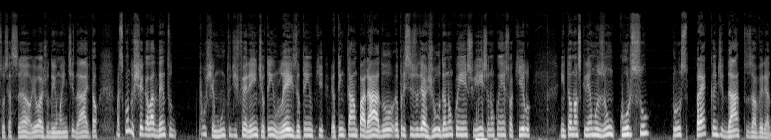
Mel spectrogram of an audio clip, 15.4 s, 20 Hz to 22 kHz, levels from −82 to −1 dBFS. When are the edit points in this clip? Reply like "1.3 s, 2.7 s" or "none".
6.5 s

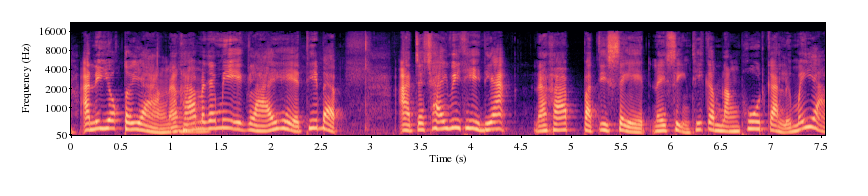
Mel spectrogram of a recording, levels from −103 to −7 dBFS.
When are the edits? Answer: none

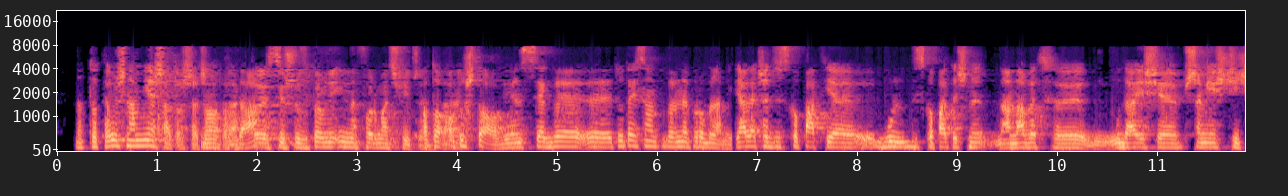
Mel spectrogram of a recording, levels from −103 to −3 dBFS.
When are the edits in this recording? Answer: none

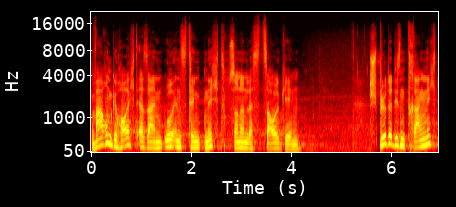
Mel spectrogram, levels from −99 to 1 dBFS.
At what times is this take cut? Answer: 5.5 s

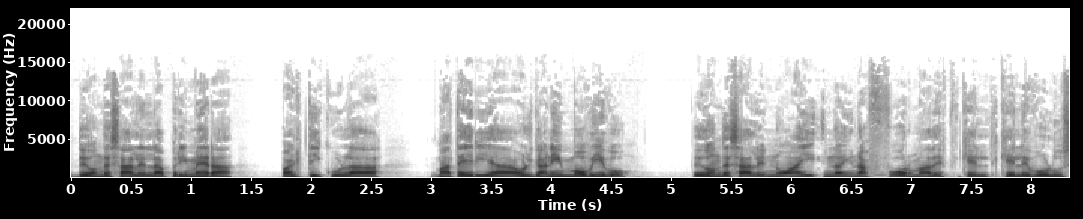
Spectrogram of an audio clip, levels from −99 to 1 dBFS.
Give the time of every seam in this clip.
none

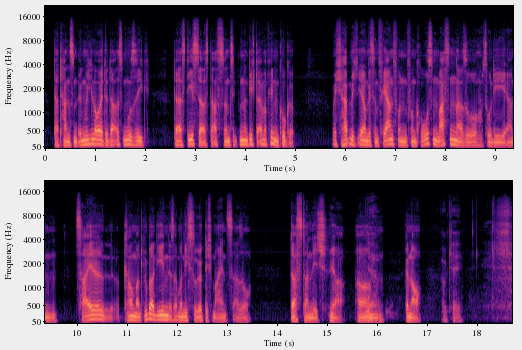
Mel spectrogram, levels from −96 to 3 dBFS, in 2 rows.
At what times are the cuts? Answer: none

